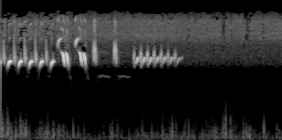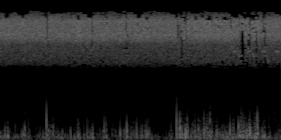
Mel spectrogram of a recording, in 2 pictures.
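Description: A Vesper Sparrow sings a short, bright phrase: a few clear opening notes, then a quick descending jumble and a fast trill, over low rumbling background noise.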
